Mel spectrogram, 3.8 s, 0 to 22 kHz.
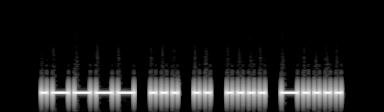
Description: Morse code, heard as a keyed tone, about 22 wpm, 700 Hz. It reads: 1SIH6
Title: Five Challenging Letter-Number Combinations 22wpm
